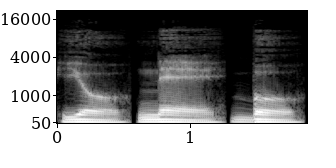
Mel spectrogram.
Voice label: "yonebo", concat syllables; Affixing experiment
